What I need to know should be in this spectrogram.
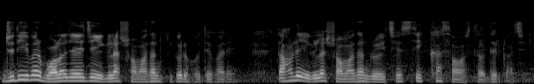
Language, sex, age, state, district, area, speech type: Bengali, male, 18-30, West Bengal, Paschim Medinipur, rural, spontaneous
